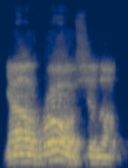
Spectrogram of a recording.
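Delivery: "Yahweh Shalom" very slow, yah-RAAAW-sha-lum; Hebrew pronunciation. Shown as a demonstration. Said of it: "That's how you say Jerusalem".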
